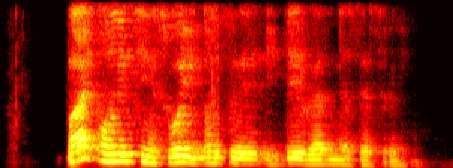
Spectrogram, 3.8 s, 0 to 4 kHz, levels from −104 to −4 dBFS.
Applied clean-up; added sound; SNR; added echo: neural mask model DeepFilterNet 3.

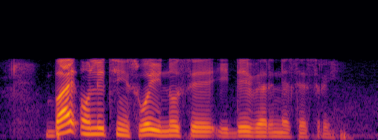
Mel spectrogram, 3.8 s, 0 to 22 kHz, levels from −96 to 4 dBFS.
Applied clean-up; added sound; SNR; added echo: none; none; none; none.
